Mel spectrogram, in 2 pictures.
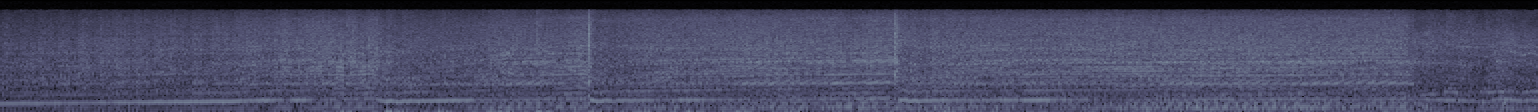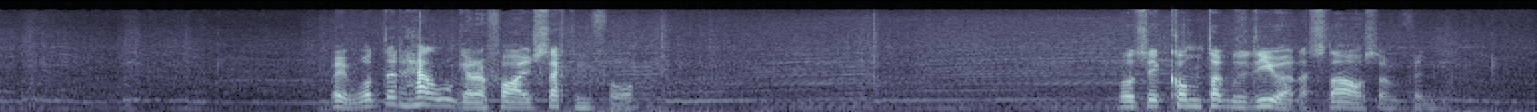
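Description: A racing car engine revs high, rising in pitch and dropping sharply with each gear change.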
